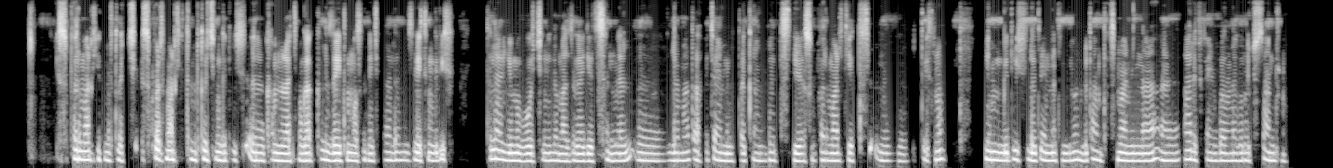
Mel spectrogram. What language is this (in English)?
Amharic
